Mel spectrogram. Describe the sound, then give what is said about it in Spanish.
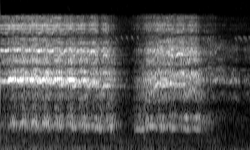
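Horses neigh in two loud, shrill bursts, the first a long whinny that fades into a brief pause before a second agitated cry, with no speech. “Una noche los caballos estaban tan alterados que mi tío”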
